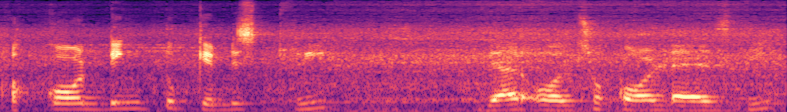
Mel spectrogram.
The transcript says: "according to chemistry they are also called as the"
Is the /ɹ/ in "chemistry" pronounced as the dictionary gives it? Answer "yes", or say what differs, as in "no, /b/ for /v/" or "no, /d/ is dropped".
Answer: yes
